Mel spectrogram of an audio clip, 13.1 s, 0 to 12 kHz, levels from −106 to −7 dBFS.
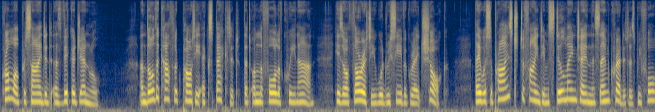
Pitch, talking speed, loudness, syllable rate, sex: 225 Hz, 175 wpm, -20 LUFS, 5.4 syllables/s, female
